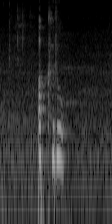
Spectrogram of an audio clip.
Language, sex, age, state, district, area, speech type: Dogri, female, 30-45, Jammu and Kashmir, Kathua, rural, read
